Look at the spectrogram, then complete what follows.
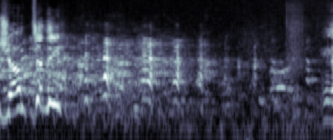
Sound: audience laughing

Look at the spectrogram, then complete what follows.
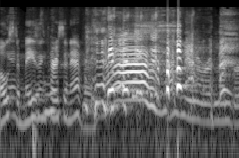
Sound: all laughing

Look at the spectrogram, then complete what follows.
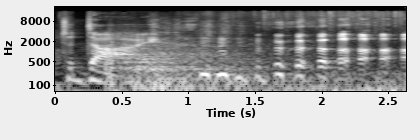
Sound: maniacal laughing; fire crackling

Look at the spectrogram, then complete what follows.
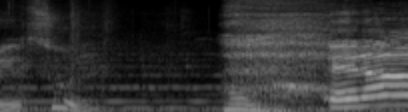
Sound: sigh; exasperated sigh

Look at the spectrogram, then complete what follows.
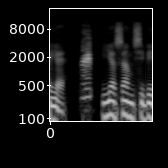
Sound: quack

